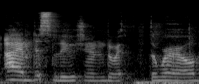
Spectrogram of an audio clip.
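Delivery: low, soft mock brooding British actor voice; a light send-up of a gloomy leading man; gravelly brooding actor. Friend mocking actors who go gravelly, low and soft. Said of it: "making his voice, like, gravelly".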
